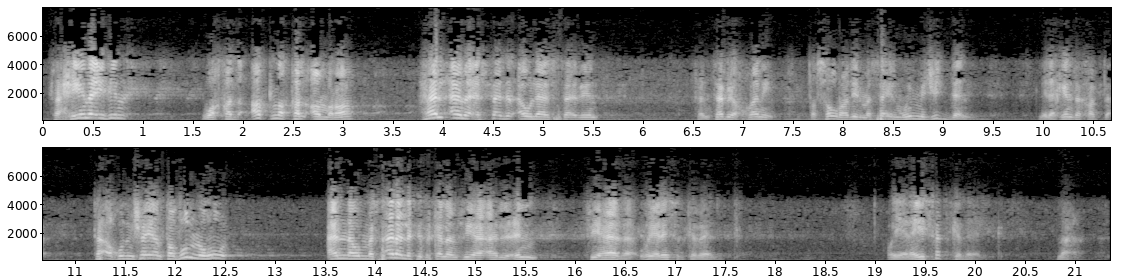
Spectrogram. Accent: Egypt; هنا عندنا في مصر لا يتعلق شيء إذن بذلك

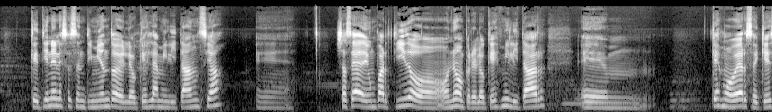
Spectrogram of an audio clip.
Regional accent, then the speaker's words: Bahía Blanca, Buenos Aires Province, Argentina; pero el resto somos todas de Bahía. Y de Bahía, somos todes de Bahía.

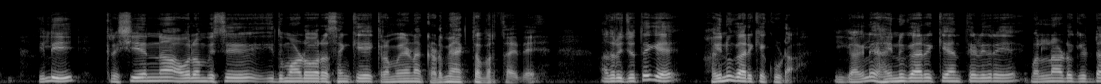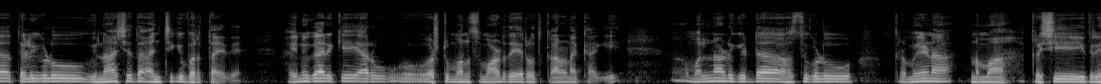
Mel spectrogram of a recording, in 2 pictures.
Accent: Sagar, Karnataka, India; ನಾವು ಸಾಗರದವರು.

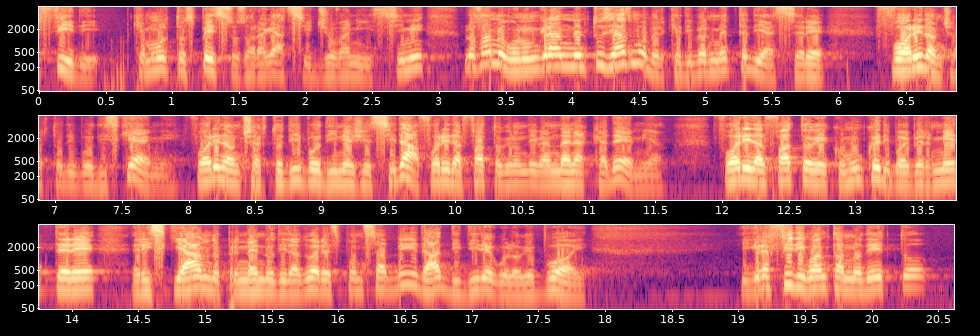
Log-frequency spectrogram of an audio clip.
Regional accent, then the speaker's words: Rome, Lazio, Italy; io vengo da Roma

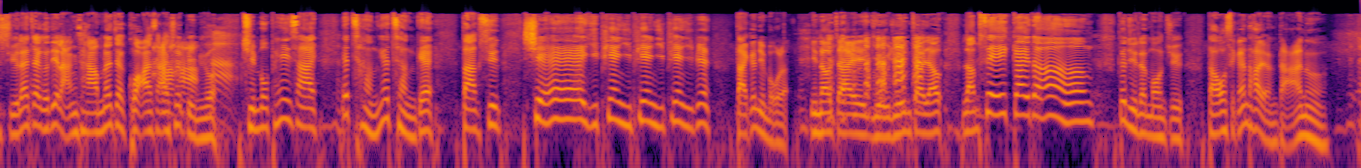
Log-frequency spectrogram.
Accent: Hong Kong; 如果你话我哋香港人对家嘅依赖或者重视

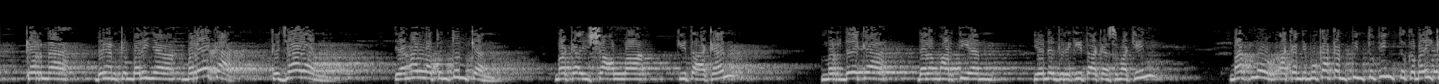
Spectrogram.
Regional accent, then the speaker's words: Kajang, South Sulawesi, Indonesia; Dan ini banyak di kampung saya di Kajang, banyak orang menafsirkan pakai bahasa Konjo.

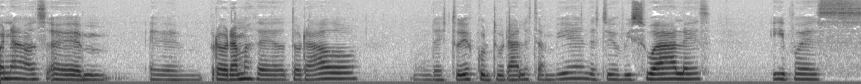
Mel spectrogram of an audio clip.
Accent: Havana, Cuba; De La Habana.

